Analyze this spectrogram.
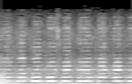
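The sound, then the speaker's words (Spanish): Car horns honk from passing vehicles in support of protesting workers, a string of short, loud, tonal toots over traffic. “de los vehículos que van pasando por la zona, que acompañan con las bocinas los reclamos de los trabajadores”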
